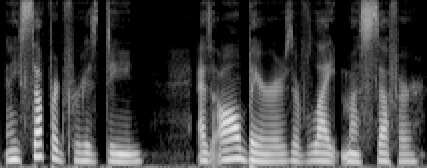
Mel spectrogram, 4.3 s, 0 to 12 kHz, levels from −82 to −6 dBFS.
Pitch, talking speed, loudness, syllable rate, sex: 165 Hz, 185 wpm, -21 LUFS, 4.7 syllables/s, female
